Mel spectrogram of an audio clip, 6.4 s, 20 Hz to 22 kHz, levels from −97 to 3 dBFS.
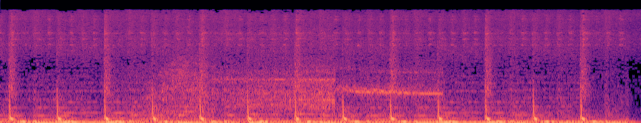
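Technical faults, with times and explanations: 0.0–2.46 s, mains hum: a steady 60 Hz tone, roughly 20 dB below the sound, where power-line current couples into the signal through a ground loop or nearby transformer. On a spectrogram it is a flat horizontal line at 60 Hz ending at 2.46 s.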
